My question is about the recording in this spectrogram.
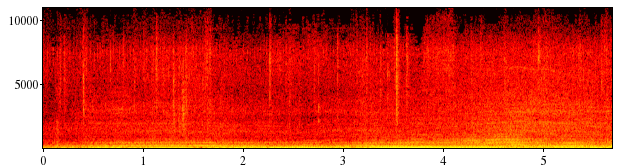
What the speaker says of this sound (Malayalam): നോയ്സൊക്കെയുള്ള എഞ്ചിനാണ്. ഭയങ്കര സൈലൻ്റ് ആണെന്ന് പറയുന്നില്ല, കാരണം അതൊരു 3 സിലിണ്ടറാണ്.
